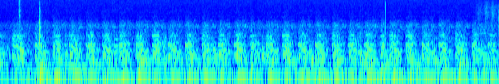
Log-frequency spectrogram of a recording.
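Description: Starter churns in a steady rhythm for five seconds with no catch or firing; the engine just keeps turning over without starting. Cause suspected, not confirmed.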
